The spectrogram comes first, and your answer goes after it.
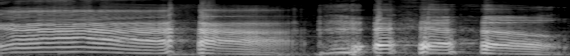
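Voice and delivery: high, laughing mock plea; mocking cry for help. Viewer imitating a man who fell in, laughing mock plea. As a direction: imitate his wail through your laughter.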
